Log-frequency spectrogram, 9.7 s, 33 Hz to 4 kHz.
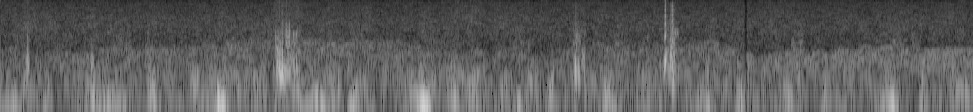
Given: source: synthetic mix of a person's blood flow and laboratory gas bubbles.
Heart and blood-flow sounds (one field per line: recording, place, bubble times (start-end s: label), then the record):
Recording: Doppler ultrasound of blood flow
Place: subclavian vein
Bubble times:
0.25-0.30 s: bubbles
2.73-3.00 s: bubbles
5.72-5.86 s: bubbles
6.61-6.79 s: bubbles
From the record:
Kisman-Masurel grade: 123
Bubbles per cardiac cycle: 1 to 2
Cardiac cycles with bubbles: 10 to 50%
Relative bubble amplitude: loud (0.450 to 0.775)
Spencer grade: 2 (many but less than half of the cardiac periods contain bubble signals, singularly or in groups)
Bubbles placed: anywhere in the cardiac cycle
